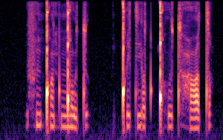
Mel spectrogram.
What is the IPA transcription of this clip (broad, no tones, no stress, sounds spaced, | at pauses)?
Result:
f ĩ ǃ ɔ̃ t ŋ͡ǃ u t | ǃ i t j ɔ t ǃʰ u t h ɑ t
